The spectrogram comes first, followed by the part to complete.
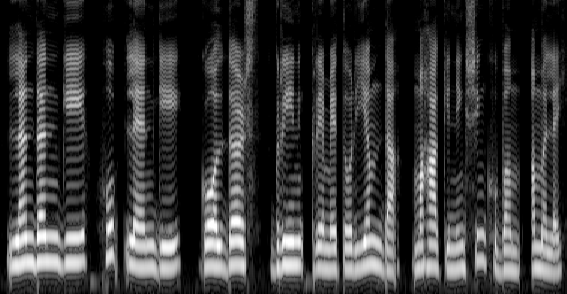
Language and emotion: Manipuri, neutral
